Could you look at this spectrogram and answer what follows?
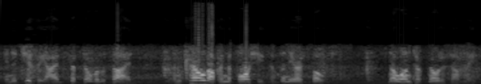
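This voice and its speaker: A man's voice: high voice, lively intonation, quick pace, a little hiss or hum. A man playing an adventurous youth who narrates his tale dramatically in an old scripted radio drama. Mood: grave storytelling. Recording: tinny vintage radio broadcast with music.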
